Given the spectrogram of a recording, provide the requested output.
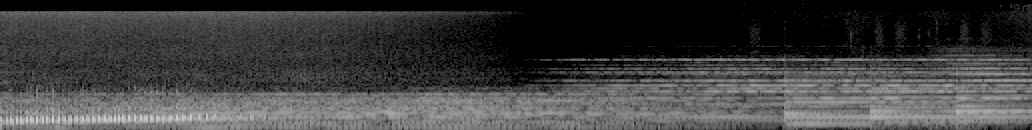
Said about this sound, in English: when you're listening underwater to whales, that can be incredibly cathartic. It's such a pure sound, the way that those sounds manifest themselves underwater. Hearing them underwater in person is quite an experience.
